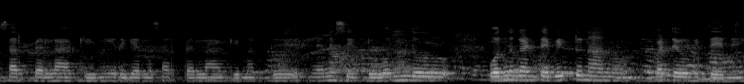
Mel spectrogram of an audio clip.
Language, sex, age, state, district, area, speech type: Kannada, female, 45-60, Karnataka, Udupi, rural, spontaneous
